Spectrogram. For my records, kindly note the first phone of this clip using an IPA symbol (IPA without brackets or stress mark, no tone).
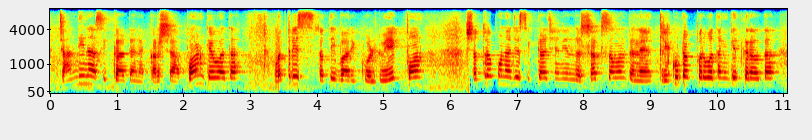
t͡ʃ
